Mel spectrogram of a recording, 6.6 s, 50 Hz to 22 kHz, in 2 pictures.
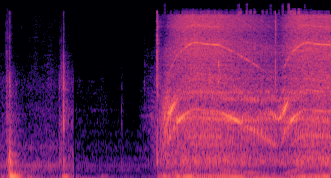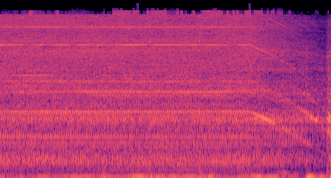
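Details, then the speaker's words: Hilti TE705 demolition hammer that runs but does not hammer: the motor spins up to a steady high whir and winds down with no hammer blows, and the tool holder is rusted and stuck; suspected jammed solid or stripped inside. "Customer says it is working, it's just not hammering."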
